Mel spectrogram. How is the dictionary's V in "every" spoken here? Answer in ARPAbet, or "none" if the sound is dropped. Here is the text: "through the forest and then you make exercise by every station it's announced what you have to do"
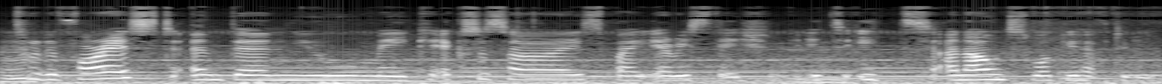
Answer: none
